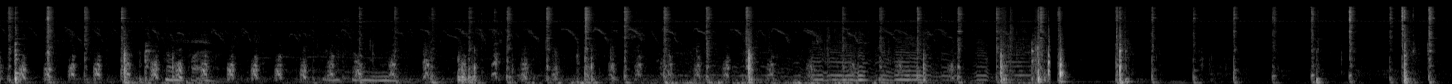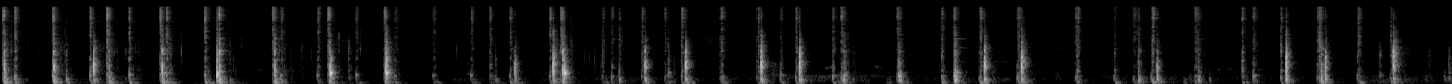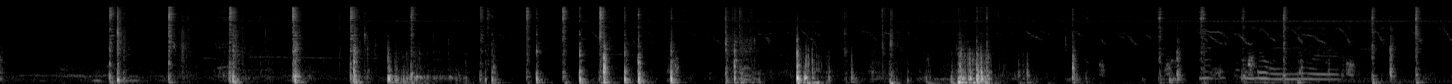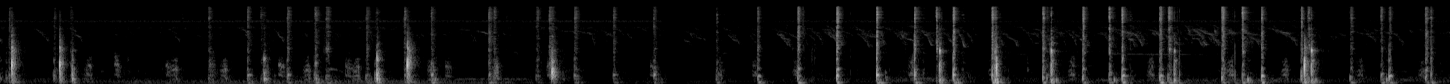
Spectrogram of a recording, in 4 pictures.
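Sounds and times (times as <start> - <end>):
chickens clucking: 0.0 - 10.3, 30.1 - 58.0.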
